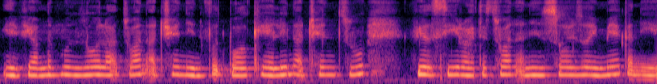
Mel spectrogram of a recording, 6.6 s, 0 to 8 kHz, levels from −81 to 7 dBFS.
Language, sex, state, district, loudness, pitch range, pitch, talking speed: Mizo, female, Mizoram, Aizawl, -17 LUFS, 225-240 Hz, 230 Hz, 180 wpm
